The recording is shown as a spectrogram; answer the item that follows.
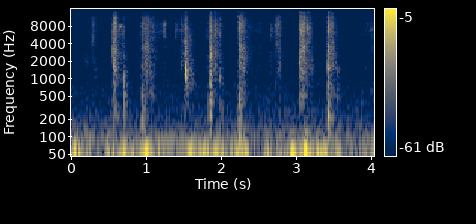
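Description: A deck of tarot or oracle cards being shuffled by hand: a run of short, crisp shuffling strokes, about three or four a second.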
